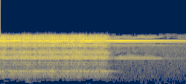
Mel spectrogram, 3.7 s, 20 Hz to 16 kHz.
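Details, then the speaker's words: Automatic Electric 3-slot payphone on final check after repair and conversion: bright fast metallic bell trill, about four strikes a second, rings cleanly then decays; ringer working properly. "but we want to go ahead and start our final check so we'll ring the"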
